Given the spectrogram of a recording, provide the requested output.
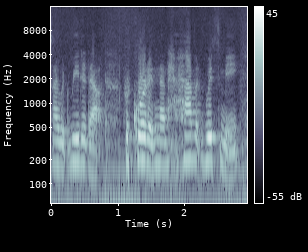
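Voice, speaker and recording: Over noticeable background noise, a woman with a Mongolian accent speaks at a fairly low pitch in a monotone, flat intonation. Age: 30s. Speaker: English teacher. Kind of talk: interview. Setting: studio. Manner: halting.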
